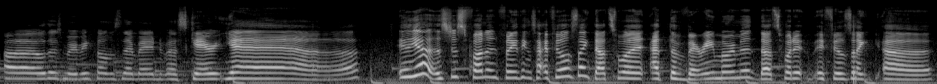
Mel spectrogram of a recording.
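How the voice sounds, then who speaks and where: 20s streamer girl, high bright voice, rambly sweary casual chat, bit of music in the back. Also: normal speed. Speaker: streamer, VTuber host. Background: background music.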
